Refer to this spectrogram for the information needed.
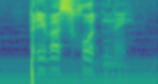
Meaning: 1. excellent, splendid, superior (possessing or displaying splendor) 2. first-class, first-rate 3. superlative
- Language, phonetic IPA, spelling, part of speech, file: Russian, [prʲɪvɐˈsxodnɨj], превосходный, adjective, Ru-превосходный.ogg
